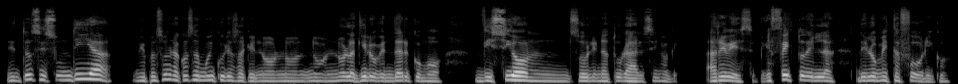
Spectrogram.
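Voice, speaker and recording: A woman's voice: deep voice, normal speed, hardly any pauses, dark tone, no echo, studio quality. An older woman with an Argentine accent presenting a book, reflective and digressive, telling anecdotes. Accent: Argentine Spanish. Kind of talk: public book presentation talk. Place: university lecture room.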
